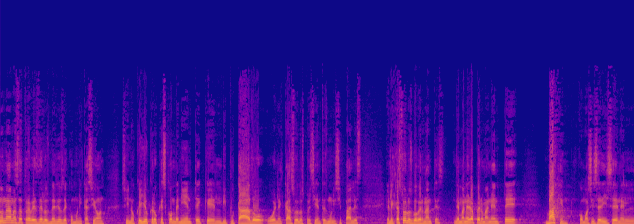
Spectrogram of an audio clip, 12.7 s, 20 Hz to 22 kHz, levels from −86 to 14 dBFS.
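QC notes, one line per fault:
No technical faults are audible in the signal, and the level and playback remain steady across the clip.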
